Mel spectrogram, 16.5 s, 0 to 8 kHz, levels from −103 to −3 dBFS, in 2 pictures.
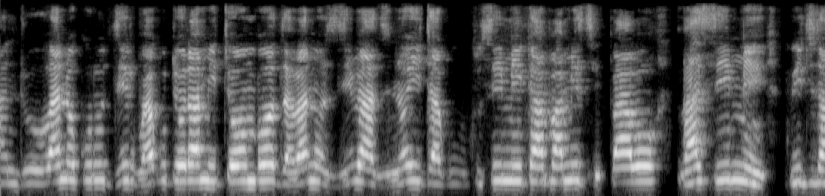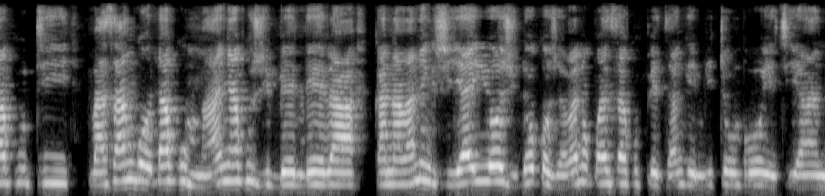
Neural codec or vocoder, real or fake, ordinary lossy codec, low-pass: none; real; AAC, 48 kbps; 7.2 kHz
